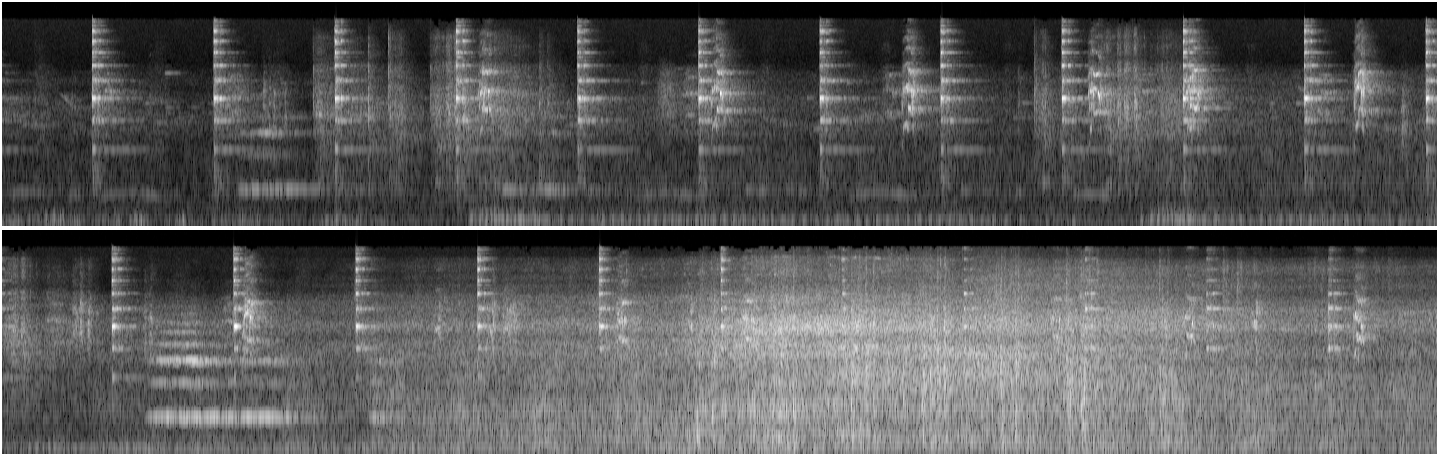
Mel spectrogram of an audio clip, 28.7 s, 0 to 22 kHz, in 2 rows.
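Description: Level-crossing warning bell ringing in a steady rhythm of sharp strikes as a CAF-UTA 3700 light-rail car approaches. About sixteen seconds in the car gives one short horn blast, then its running noise swells as it passes, loudest in the last third.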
